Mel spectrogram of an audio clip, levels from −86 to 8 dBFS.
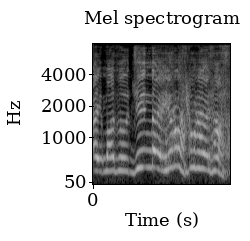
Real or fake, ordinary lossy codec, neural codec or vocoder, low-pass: fake; none; codec, 16 kHz, 16 kbps, FunCodec, trained on LibriTTS, 50 frames a second; none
